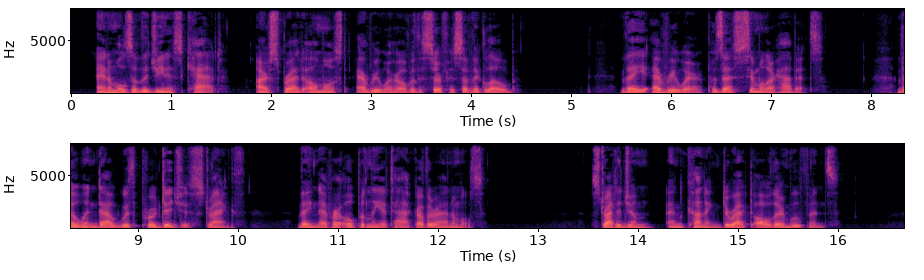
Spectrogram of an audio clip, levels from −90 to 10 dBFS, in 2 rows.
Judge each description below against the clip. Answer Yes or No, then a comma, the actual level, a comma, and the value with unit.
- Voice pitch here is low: Yes, low, 110 Hz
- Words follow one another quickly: No, average, 150 wpm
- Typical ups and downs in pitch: Yes, average, 4.9 semitones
